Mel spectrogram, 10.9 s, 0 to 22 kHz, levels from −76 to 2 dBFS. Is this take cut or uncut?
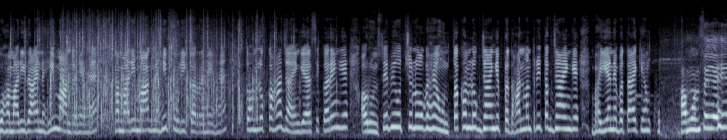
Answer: cut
